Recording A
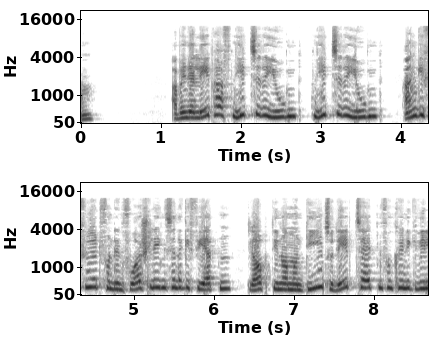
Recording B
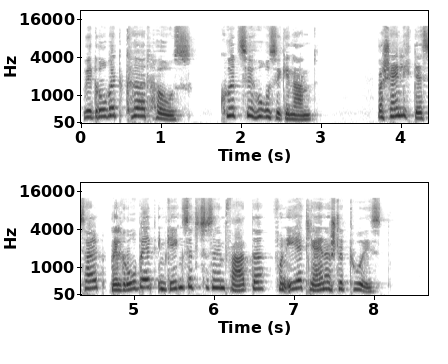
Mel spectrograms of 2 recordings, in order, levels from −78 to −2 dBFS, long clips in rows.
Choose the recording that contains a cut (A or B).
A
